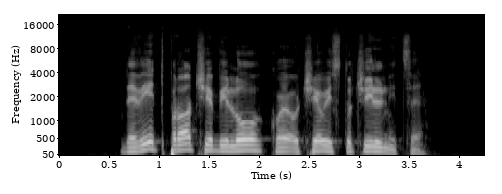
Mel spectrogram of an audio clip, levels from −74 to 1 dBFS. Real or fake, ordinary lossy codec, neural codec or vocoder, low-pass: fake; none; vocoder, 44.1 kHz, 128 mel bands, Pupu-Vocoder; 19.8 kHz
